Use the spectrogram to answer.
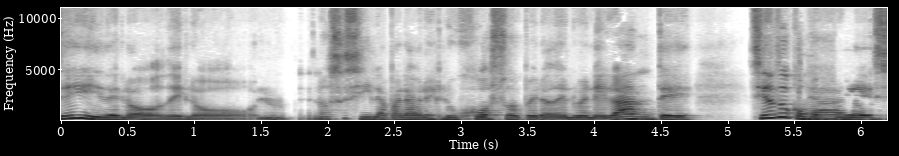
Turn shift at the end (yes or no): no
